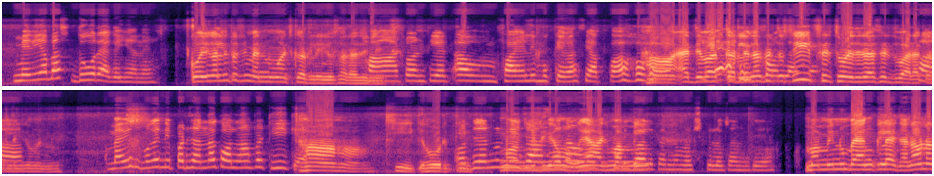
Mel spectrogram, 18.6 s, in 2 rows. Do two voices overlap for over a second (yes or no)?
yes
